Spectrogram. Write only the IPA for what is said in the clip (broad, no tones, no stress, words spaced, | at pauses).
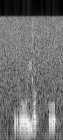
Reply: rojʌkːo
